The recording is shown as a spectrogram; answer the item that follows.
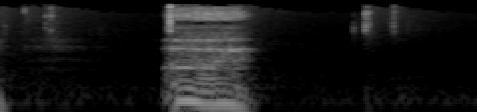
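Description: A man's short voiced sigh or exhalation about a second in, then a faint click from the mouth near the end.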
